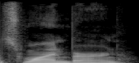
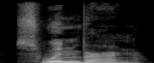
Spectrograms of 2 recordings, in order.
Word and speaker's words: Swinburne: swatted meant this man swineburn he began attempting to put his plan into execution and pronouncing the i long who swineburn he repeated with the same mispronunciation the poet swinburne she corrected yes that's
